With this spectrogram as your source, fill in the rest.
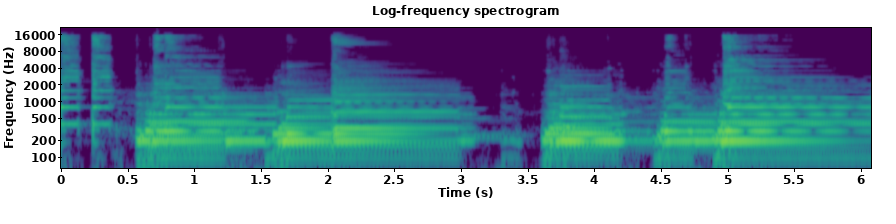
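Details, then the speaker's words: Yamaha APX-T2 acoustic guitar, G chord strummed: rough, nasty fret buzz caused by divots worn in the frets, before a silver-solder fret fix. "uh sounds rather nasty and that's because of these divits in the Frets here"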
